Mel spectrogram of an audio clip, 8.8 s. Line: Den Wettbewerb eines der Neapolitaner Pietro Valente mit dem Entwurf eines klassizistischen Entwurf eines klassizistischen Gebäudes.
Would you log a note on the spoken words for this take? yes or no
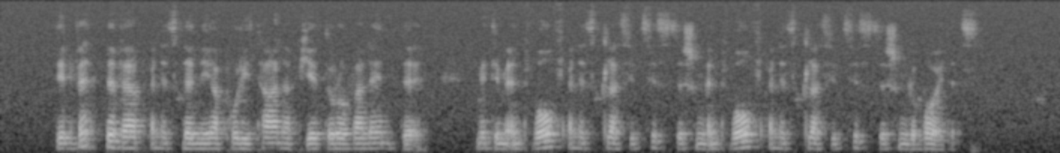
no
